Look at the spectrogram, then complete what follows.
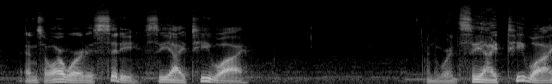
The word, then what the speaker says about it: Siddhi: Call this one the City Mystic. So let's talk about the city. The city is spelled Siddhi, and it means somebody that has perfected something or has power.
